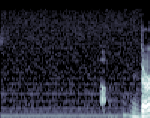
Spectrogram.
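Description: Steady electrical mains hum in a pause between words, with a man's voice starting to speak near the end.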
